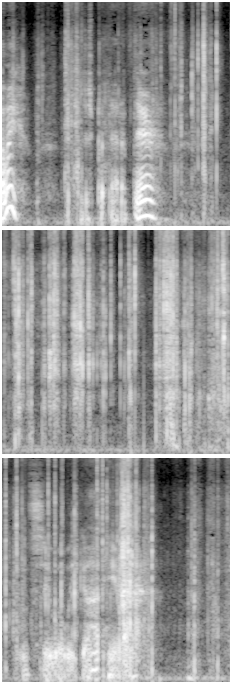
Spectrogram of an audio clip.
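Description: A foil wrapper crinkles and tears as hands rip it open.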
